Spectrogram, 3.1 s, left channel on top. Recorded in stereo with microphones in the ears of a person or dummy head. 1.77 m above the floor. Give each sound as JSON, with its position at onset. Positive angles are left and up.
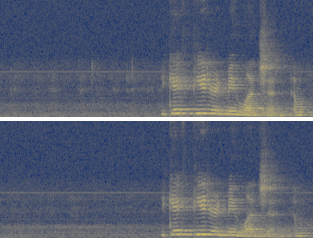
{"t": 1.6, "sound": "a woman speaking", "side_deg": -10, "distance_m": 1.0}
